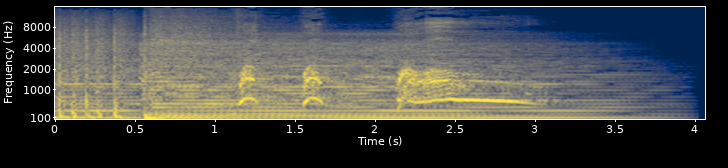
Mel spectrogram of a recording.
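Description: The final held chord of a rock song ringing out and fading away, with two short dog-like yelps and then a longer falling howl over it.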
